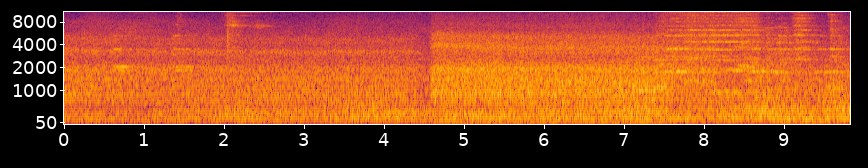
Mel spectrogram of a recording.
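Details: 1953 GE 80-ton long-frame diesel locomotive, last run 1998 by the Navy, just revived after temporarily twisting the contactor coil wires: heavy steady rumble, rail clatter and wheel squeal pulling away; takes load, forward and reverse work. Air throttle has dead spots, likely loose wiring.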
